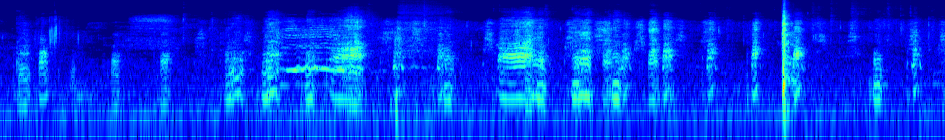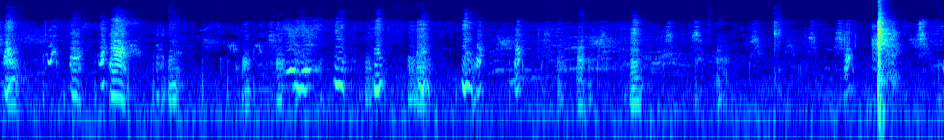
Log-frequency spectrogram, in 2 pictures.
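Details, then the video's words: Ducks on a duck farm quacking together, a dense overlapping chorus of harsh nasal quacks throughout, with a few sharp clicks or knocks. "Duck Sound"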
